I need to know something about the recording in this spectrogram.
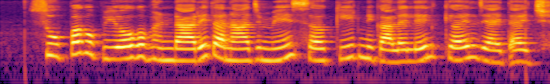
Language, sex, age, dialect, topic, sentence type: Maithili, female, 41-45, Southern/Standard, agriculture, statement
